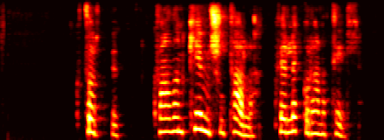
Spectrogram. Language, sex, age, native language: Icelandic, female, 50-59, Icelandic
